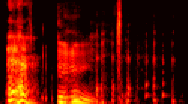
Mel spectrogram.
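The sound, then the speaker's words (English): A person loudly clears their throat twice into the microphone, the second rasp longer and gravelly, then trails off into a series of small clicks and short throaty grunts. “Clear your throat to the mic a lot.”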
